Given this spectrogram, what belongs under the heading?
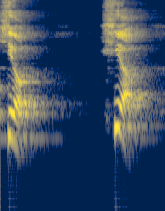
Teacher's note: হিয়ার আর থাকলেও শেষে আমরা আর উচ্চারণ করি না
